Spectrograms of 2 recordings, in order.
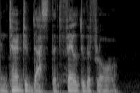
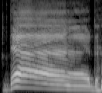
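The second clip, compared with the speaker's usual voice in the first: long, high, loud scream to a parent; child's wail; 9 semitones higher, 11 dB louder than usual. Acted. Child cries out to her father as his spells fail, wailing. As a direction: drag the word out in a high yell.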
